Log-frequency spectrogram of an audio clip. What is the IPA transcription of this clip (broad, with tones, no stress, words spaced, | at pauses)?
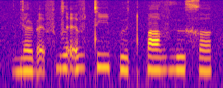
ɡɛ˨ ɽɛ̰˦˨fɡlɛ̰˦vti˦ pɯ˨tpa˧vɦɯ˧xʌ˧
